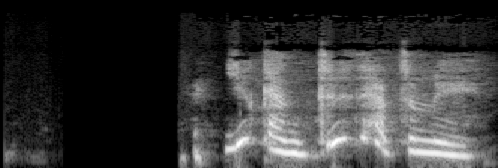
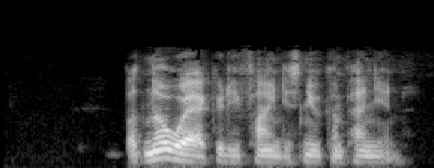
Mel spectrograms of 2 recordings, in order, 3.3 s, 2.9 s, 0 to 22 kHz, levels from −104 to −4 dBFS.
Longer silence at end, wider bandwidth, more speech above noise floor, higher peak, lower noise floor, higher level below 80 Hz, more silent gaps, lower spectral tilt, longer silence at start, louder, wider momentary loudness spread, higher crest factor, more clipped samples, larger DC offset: about the same, 0.15 s vs 0.25 s; about the same, 7.8 kHz vs 7.6 kHz; first, over 76 dB vs 63 dB; about the same, -2 dBFS vs -2 dBFS; first, under -90 dBFS vs -85 dBFS; about the same, -62 dBFS vs -66 dBFS; neither; about the same, -4.5 dB/octave vs -5.5 dB/octave; first, 1.3 s vs 0.85 s; first, -15 LUFS vs -22 LUFS; second, 7 LU vs 14 LU; about the same, 16 dB vs 20 dB; neither; neither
